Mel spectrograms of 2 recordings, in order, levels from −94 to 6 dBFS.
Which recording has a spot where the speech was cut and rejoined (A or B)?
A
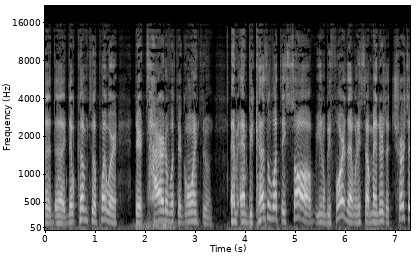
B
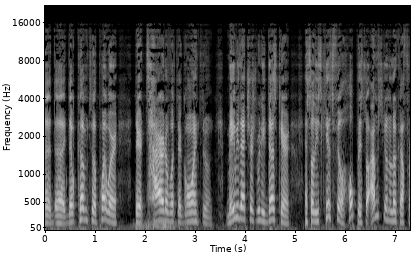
B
